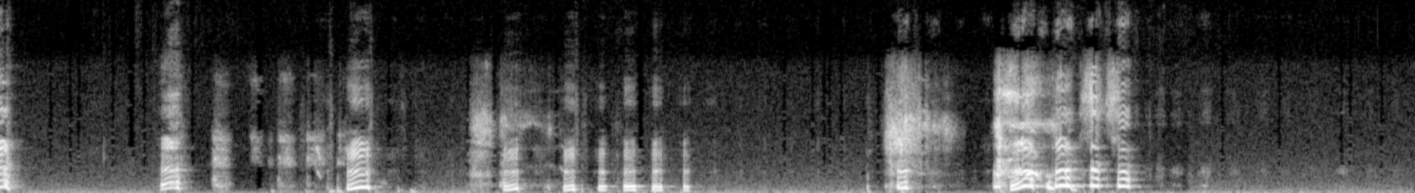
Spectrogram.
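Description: A man laughs over a headset microphone.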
